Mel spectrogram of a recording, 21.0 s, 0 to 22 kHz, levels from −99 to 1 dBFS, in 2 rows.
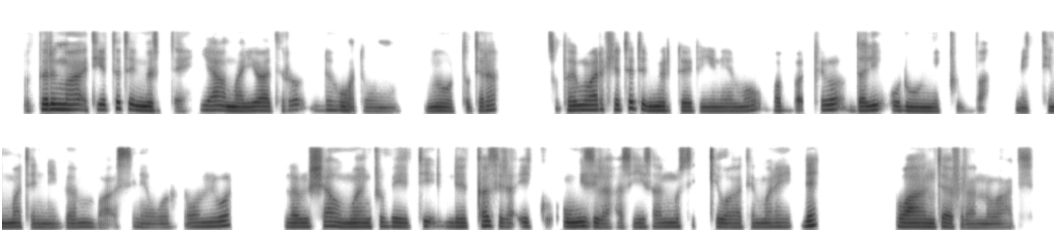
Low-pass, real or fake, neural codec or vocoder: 7.2 kHz; fake; codec, 24 kHz, 0.9 kbps, WavTokenizer, large speech release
